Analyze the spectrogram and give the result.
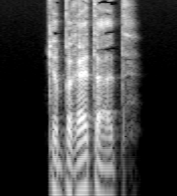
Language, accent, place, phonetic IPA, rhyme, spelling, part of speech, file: German, Germany, Berlin, [ɡəˈbʁɛtɐt], -ɛtɐt, gebrettert, verb, De-gebrettert.ogg
- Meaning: past participle of brettern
